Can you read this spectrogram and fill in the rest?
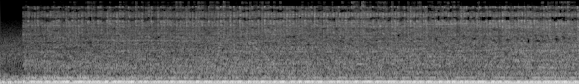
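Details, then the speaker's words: SVT Terminator Mustang Cobra after the bearings in its three idler pulleys were replaced (an OEM Motorcraft tensioner was fitted earlier but the noise remained): steady, smooth idle with no squeal or bearing noise. "really awesome job car sounds great no noise at all"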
